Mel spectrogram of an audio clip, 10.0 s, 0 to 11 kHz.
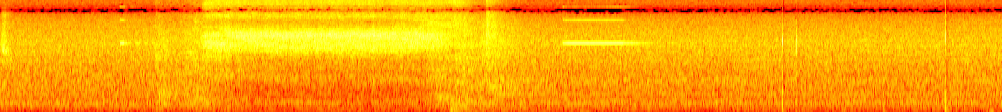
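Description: Haas Super Mini Mill 2 automatic tool changer running a tool change over the machine's steady hum: a hiss of air for about two seconds as the tool is released in the spindle, then a knock, a brief high whine, and two sharp clicks near the end.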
